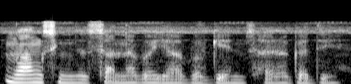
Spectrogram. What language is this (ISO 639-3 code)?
mni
